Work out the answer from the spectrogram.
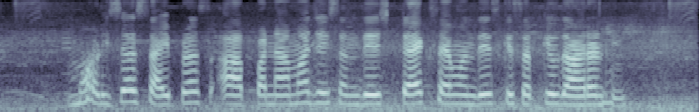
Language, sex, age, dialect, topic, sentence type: Magahi, male, 18-24, Western, banking, statement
